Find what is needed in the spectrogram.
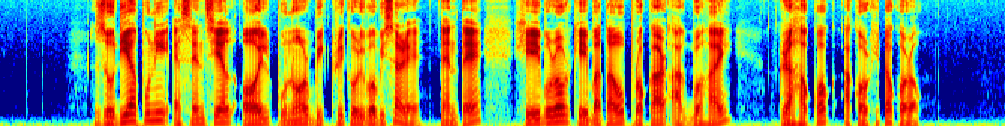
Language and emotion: Assamese, neutral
